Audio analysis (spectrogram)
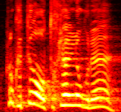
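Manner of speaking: God loudly pressing Jeremiah to face worse trials; God's stern challenge. Retold or imitated. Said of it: "하나님 지금 그렇게 말씀하고 계시는 거예요".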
